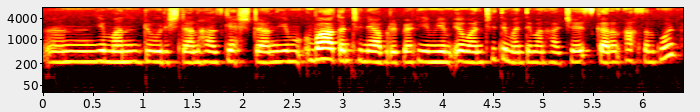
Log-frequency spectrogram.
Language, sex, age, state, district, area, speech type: Kashmiri, female, 30-45, Jammu and Kashmir, Anantnag, rural, spontaneous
